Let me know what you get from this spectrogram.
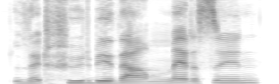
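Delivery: put-on a mild foreign accent on an ancient saying, slow; lightly accented old Greek sage, unhurried; different accent. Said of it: "in a different accent though".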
